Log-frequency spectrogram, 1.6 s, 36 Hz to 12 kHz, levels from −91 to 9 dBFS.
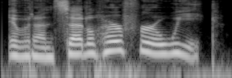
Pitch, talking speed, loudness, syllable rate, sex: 215 Hz, 270 wpm, -16 LUFS, 6.5 syllables/s, female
